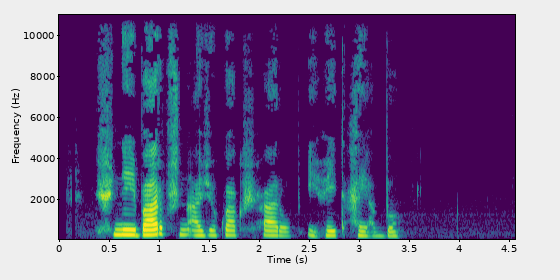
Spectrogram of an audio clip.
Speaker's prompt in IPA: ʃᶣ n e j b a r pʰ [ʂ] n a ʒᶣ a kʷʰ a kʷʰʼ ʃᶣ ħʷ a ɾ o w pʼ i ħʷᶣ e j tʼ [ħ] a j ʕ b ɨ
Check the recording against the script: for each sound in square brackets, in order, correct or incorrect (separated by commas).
correct, correct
